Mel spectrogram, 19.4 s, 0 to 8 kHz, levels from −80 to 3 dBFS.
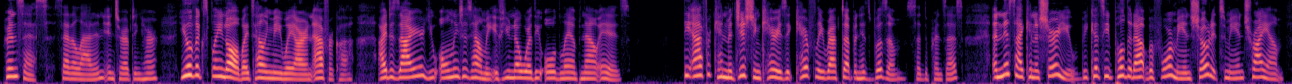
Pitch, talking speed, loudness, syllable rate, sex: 230 Hz, 205 wpm, -20 LUFS, 5.8 syllables/s, female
